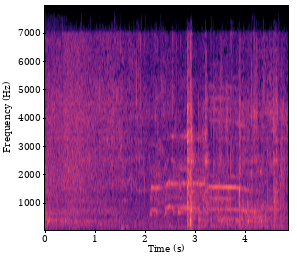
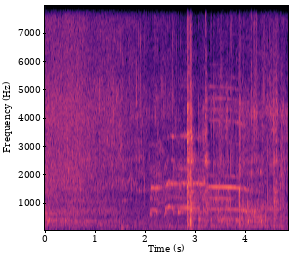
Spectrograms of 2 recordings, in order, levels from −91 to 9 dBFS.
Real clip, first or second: second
